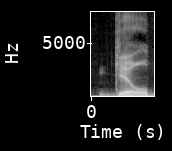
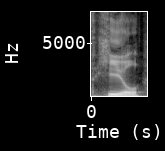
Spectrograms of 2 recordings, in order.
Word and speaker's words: Gil: Yes, it looks like Gil, but it is pronounced Heel.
